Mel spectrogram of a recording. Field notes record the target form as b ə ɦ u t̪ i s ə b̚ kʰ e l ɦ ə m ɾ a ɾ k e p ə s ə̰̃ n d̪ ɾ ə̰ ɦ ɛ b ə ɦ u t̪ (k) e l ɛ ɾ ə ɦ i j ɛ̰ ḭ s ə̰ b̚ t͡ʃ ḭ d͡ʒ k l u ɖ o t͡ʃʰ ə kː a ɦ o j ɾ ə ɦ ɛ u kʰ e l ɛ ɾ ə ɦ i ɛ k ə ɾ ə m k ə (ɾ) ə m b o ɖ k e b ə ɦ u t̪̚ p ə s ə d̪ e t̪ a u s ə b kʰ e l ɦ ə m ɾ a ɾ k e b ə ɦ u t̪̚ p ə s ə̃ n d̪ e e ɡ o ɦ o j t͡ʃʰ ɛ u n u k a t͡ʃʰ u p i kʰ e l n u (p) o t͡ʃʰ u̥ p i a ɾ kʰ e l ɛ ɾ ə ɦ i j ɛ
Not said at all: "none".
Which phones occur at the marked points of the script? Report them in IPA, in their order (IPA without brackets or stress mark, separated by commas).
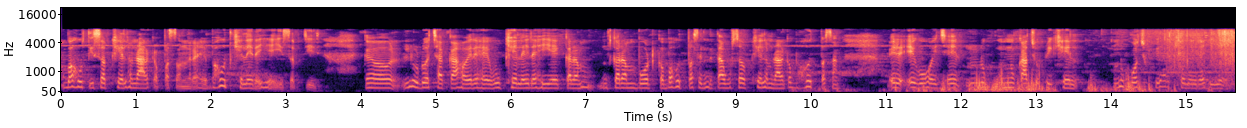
kʰ, ɾ, k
